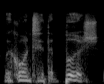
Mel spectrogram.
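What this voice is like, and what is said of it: Put-on Australian accent. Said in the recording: “That Australian accent.”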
